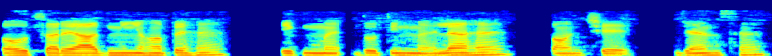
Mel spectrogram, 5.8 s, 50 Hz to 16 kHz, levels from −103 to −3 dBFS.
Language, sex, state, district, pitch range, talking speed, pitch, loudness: Hindi, male, Bihar, Saharsa, 130-145 Hz, 165 wpm, 135 Hz, -28 LUFS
